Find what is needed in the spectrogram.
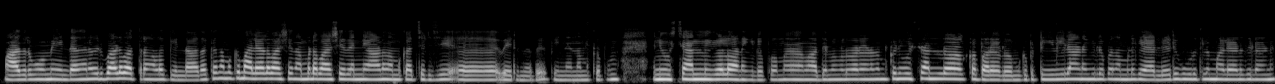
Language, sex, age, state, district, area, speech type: Malayalam, female, 30-45, Kerala, Kozhikode, urban, spontaneous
